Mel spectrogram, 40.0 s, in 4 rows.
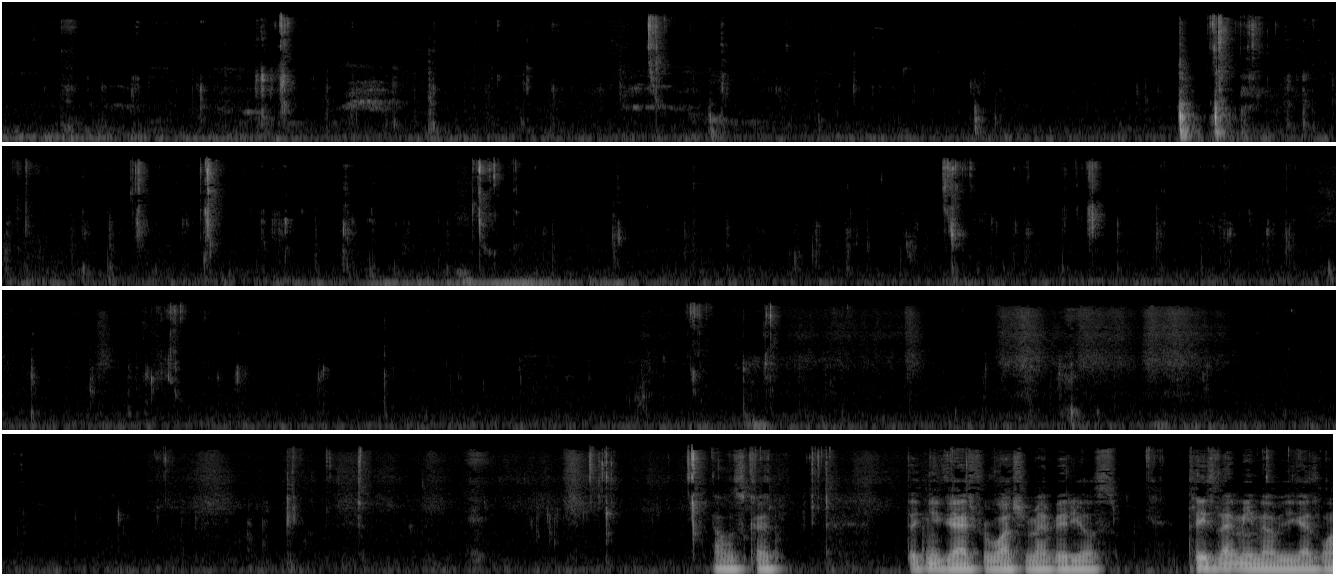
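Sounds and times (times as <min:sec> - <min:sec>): faint chewing: 0:00.0 - 0:36.8.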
